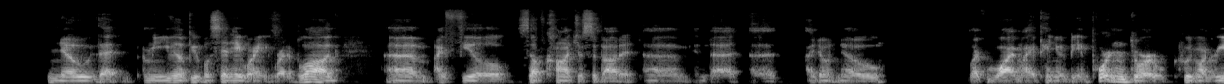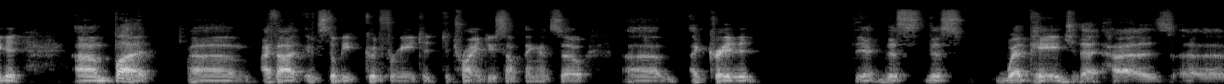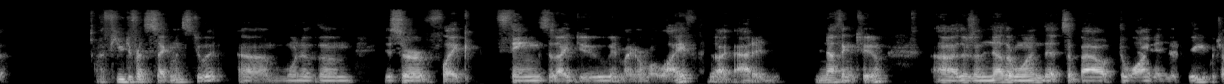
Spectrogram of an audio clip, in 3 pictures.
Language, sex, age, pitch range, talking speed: English, male, 30-49, 85-100 Hz, 175 wpm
